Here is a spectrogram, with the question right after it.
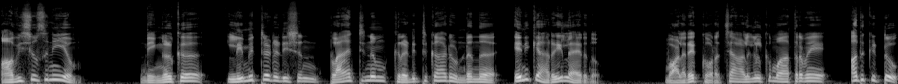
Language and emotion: Malayalam, surprised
